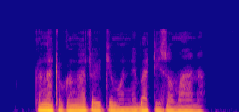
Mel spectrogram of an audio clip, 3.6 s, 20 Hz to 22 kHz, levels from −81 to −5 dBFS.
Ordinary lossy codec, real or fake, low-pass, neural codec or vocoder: none; real; 7.2 kHz; none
